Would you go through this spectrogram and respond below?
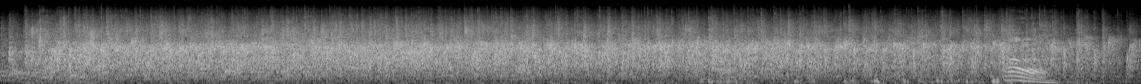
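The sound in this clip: Warm audience applause welcoming a comedian onto the Hungry Eye stage, dense steady clapping that holds at full strength for about ten seconds before tapering, with a voice starting near the end.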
